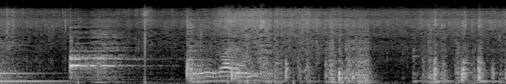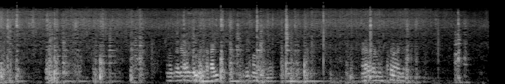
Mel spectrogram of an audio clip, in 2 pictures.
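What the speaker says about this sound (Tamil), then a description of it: "இந்த மாதிரி வெங்காயம் வதக்கிறதுக்கு கொஞ்சமாக எண்ணெய் போட்டுக்கிட்டேன்." Onions fry with chana dal in a little oil, a loud close sizzle and crackle broken by repeated scraping and clattering of a spatula stirring in the pan.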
